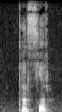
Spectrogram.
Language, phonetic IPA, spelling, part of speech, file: Polish, [ˈkasʲjɛr], kasjer, noun, LL-Q809 (pol)-kasjer.wav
